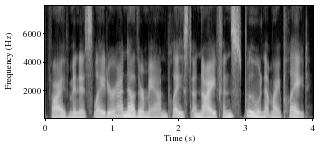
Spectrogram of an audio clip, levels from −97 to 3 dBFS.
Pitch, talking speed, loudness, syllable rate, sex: 175 Hz, 195 wpm, -17 LUFS, 5.3 syllables/s, female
